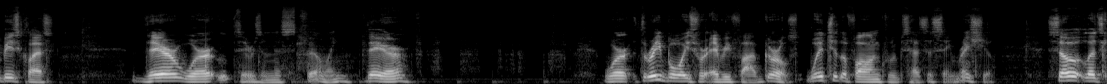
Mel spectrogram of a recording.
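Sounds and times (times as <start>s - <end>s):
marker scratching on paper: 2.8s - 5.8s.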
